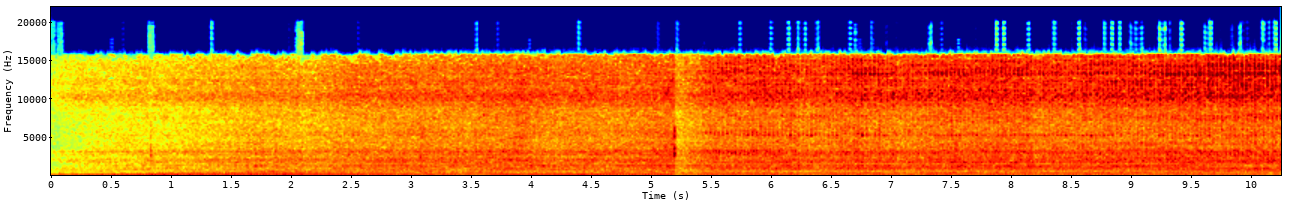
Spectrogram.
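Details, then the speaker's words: Mazdaspeed3 idling after high-pressure fuel pump and intake install: loud, even idle with steady low drone, no knocks or ticks; engine settles smoothly and sounds healthy. "Turned on right away. Everything seems good."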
